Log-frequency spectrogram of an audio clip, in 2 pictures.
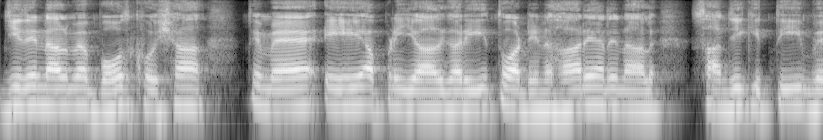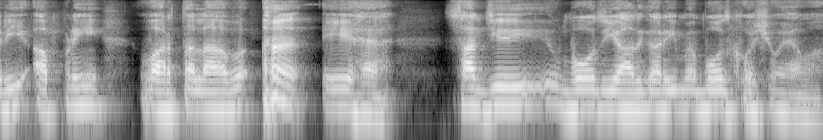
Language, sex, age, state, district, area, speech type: Punjabi, male, 30-45, Punjab, Jalandhar, urban, spontaneous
